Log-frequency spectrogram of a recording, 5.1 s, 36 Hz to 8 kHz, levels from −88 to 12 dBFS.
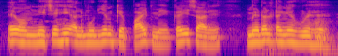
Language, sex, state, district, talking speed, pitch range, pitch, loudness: Hindi, male, Jharkhand, Palamu, 155 wpm, 130-155 Hz, 140 Hz, -13 LUFS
